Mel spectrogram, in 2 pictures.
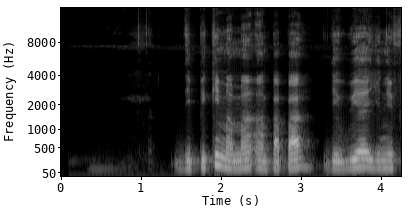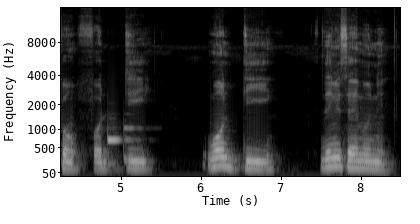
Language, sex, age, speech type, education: Nigerian Pidgin, male, 30-45, spontaneous, tertiary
